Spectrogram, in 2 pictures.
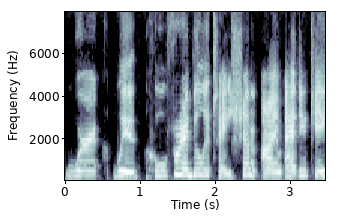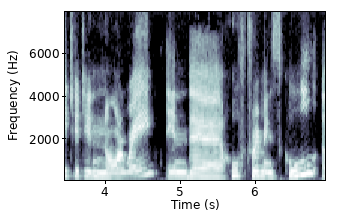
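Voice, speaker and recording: A woman with a Russian accent speaks at a very slow pace with hardly any pauses, a fairly high pitch and lively intonation. Her tone is bright and sharp, and the sound is dry and close with no echo. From Russia, Moscow. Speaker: horse keeper and equine therapist. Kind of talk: interview. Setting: video call.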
